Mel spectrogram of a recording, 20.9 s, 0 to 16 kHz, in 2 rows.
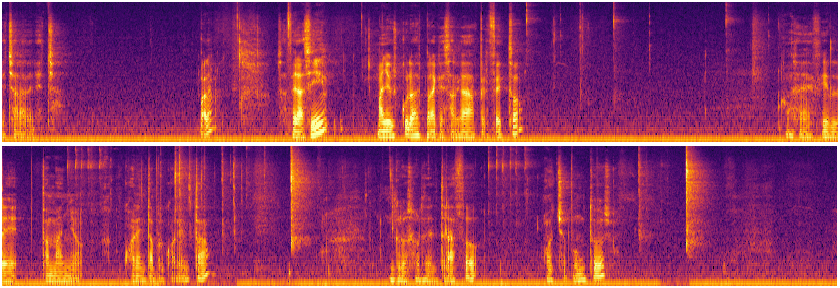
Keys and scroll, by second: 1.9 Right, 2.3 Left, 7.2 v, 12.2-13.7 typing, 14.1 Return, 18.5 8, 19.2 Return.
